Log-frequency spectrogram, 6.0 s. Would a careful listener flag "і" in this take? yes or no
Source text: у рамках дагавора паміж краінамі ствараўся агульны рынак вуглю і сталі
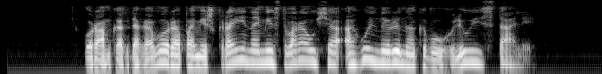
no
